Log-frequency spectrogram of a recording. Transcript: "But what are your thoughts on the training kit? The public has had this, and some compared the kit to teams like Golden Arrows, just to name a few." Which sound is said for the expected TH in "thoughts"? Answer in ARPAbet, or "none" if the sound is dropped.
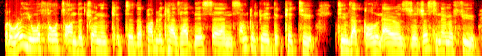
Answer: TH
